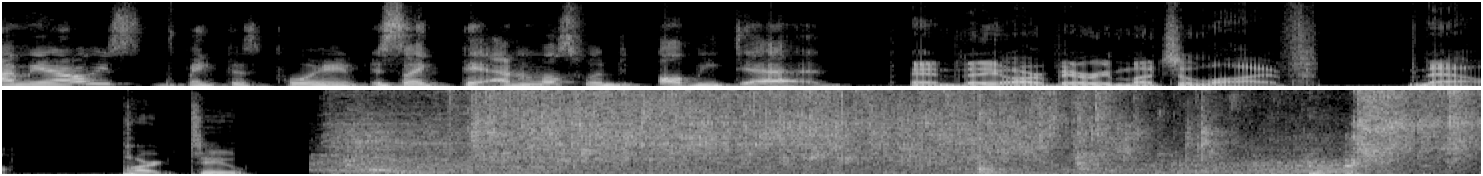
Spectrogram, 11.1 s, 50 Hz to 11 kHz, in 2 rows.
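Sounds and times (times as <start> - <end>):
speech: 0.0 - 7.1
shower water running: 6.7 - 11.0.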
